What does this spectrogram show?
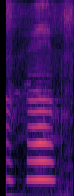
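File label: "da4lou2", Mandarin Chinese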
